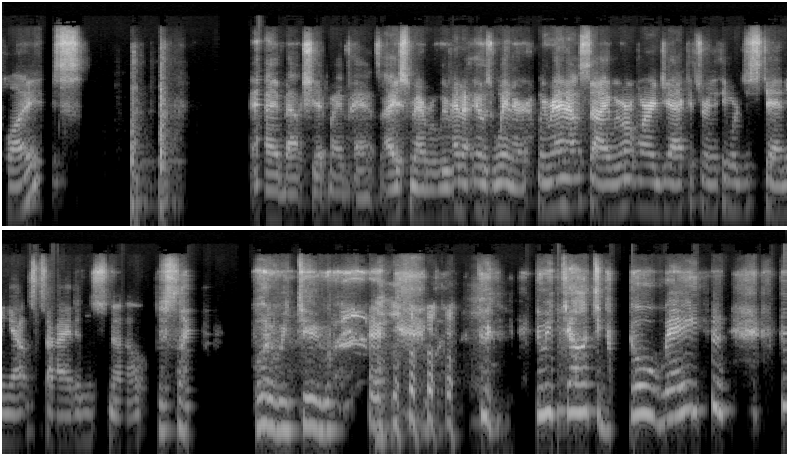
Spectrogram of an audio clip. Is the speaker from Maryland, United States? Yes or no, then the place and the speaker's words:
no; Utah, United States; I grew up in Utah. I grew up in a fairly religious town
